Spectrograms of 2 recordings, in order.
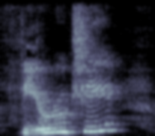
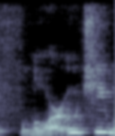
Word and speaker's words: Florucci: We were saying it as Fiorucci, but it's actually Florucci with an L.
